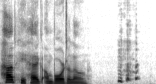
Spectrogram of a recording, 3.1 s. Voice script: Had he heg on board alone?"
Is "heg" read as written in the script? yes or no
yes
